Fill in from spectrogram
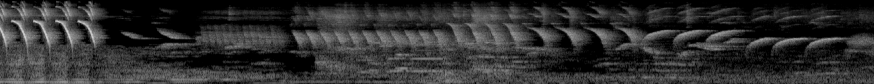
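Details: Canary song used as a training lure to make canaries sing: a loud burst of fast high trills, then quieter repeated sweeping phrases and rolling trills in varied patterns.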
